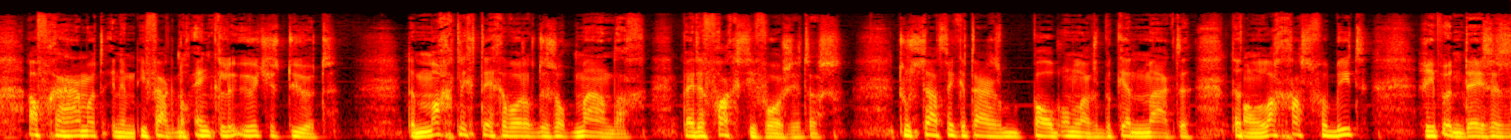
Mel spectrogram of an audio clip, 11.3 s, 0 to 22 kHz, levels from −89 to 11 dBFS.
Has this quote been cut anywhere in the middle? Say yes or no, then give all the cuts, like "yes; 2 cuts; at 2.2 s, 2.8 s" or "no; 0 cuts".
yes; 4 cuts; at 1.0 s, 1.4 s, 7.9 s, 9.3 s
